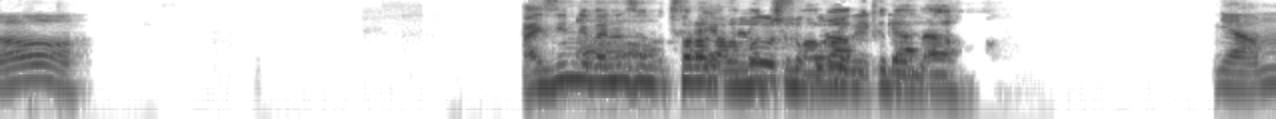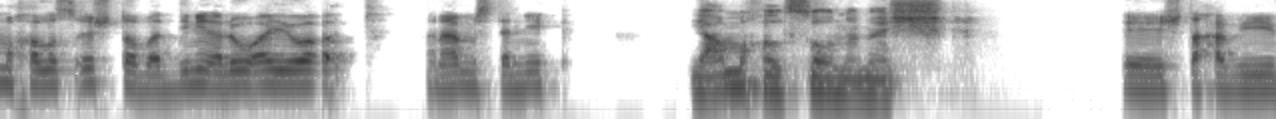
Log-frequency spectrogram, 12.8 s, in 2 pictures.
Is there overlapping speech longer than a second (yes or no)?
yes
